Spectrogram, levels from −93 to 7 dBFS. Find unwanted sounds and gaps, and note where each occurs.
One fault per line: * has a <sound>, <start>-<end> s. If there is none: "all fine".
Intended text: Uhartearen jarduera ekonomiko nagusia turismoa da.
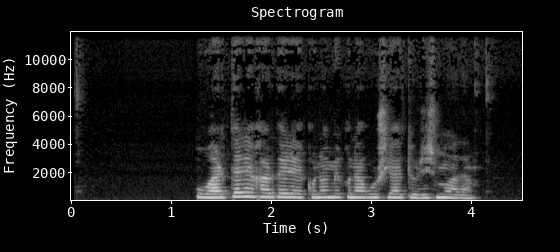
all fine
